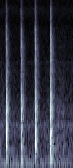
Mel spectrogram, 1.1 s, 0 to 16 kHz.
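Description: Four light taps on a replacement plastic center console cover piece for a Tesla produce short, dry, hollow clicks with a mid-range tone around 730 Hz. Each tap dies away almost instantly, and the sound marks the piece as plastic.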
